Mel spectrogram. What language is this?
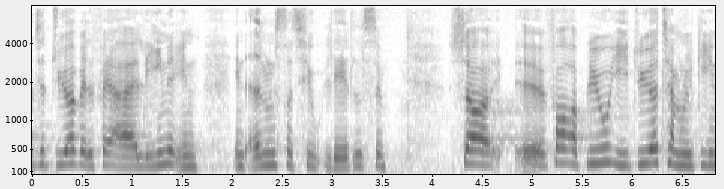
Danish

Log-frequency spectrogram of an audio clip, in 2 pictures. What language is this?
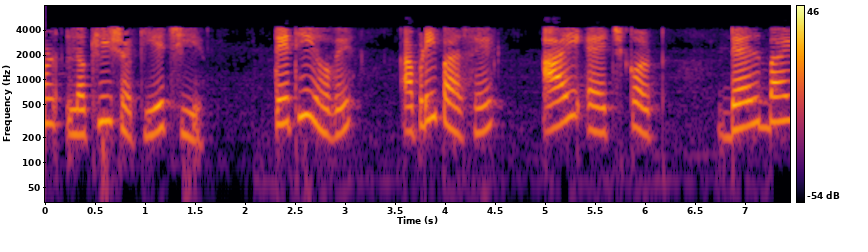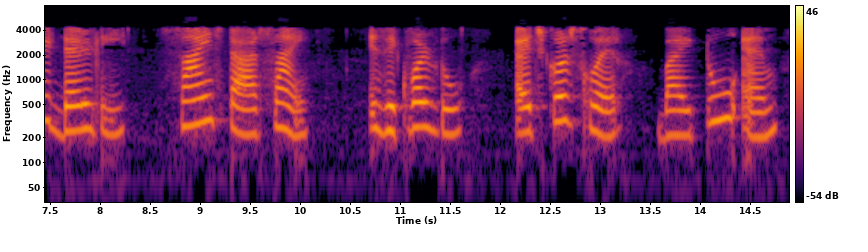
Gujarati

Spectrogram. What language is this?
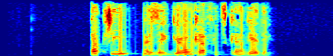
Czech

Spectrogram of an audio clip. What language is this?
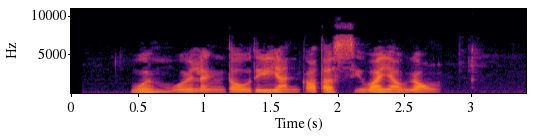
Cantonese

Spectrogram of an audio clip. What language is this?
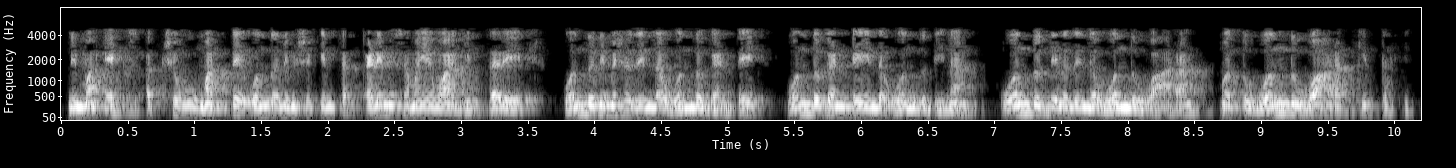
Kannada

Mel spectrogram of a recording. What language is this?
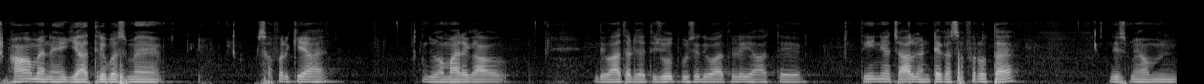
Hindi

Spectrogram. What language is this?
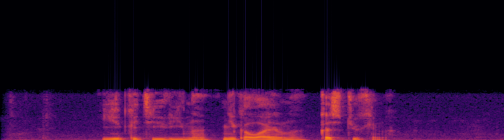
Russian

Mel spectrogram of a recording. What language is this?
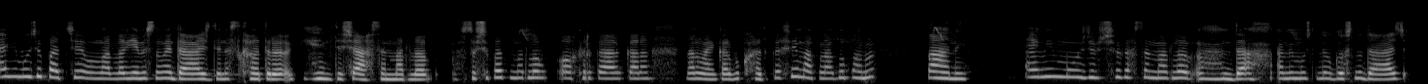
Kashmiri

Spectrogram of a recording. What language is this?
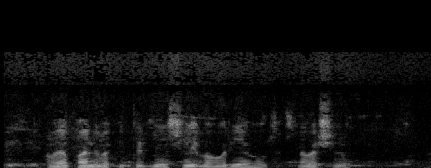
Kinyarwanda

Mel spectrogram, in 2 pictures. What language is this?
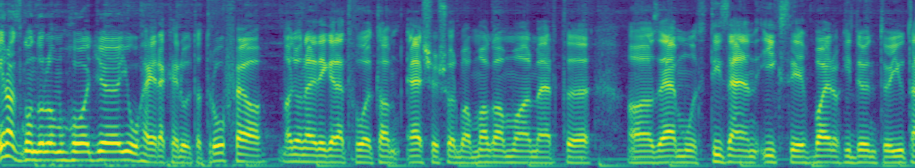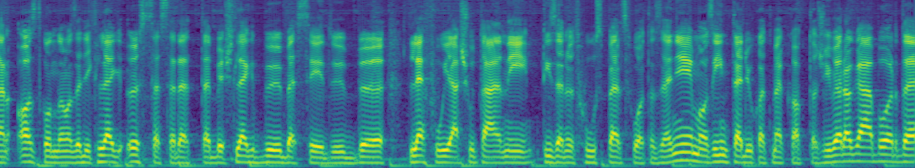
Hungarian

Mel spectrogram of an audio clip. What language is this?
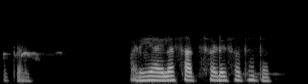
Marathi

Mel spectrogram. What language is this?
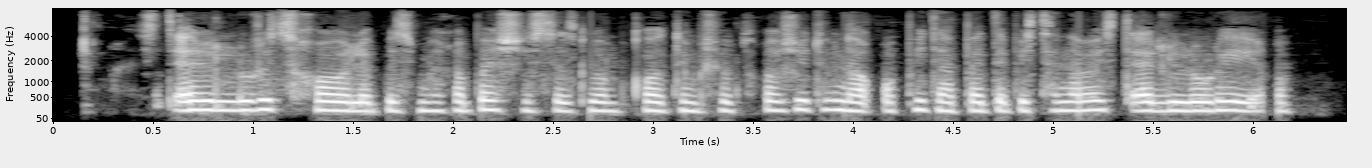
Georgian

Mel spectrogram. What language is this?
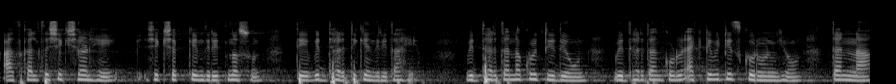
Marathi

